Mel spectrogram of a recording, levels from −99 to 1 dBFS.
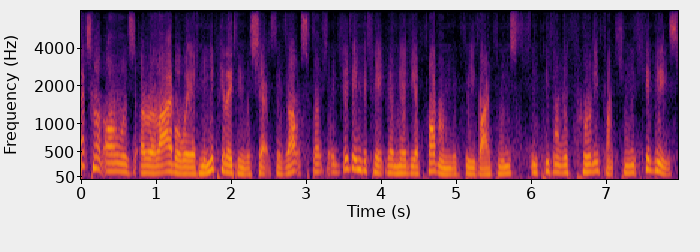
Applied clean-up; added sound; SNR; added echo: neural separator model SepFormer DNS4.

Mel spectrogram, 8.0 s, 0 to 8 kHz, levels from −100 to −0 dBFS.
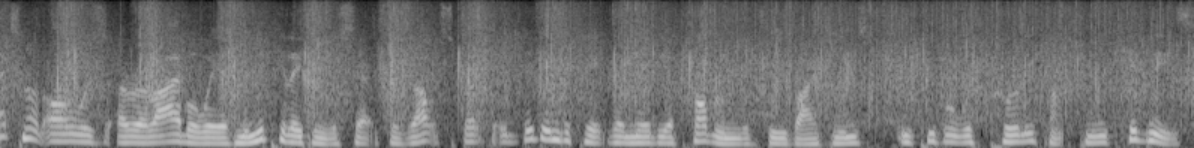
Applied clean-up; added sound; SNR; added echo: none; Applause; 9 dB; none.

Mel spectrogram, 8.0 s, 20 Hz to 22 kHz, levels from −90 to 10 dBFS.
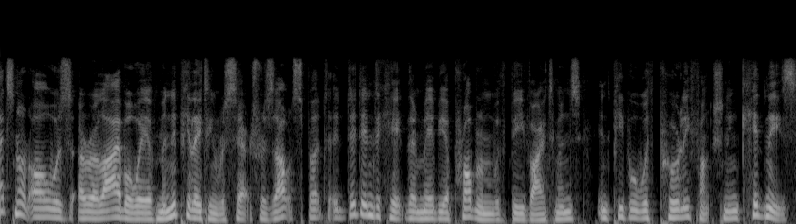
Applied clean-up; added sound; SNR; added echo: none; none; none; none.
